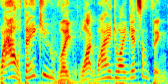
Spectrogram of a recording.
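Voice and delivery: mock squeaky-high voice, thrilled, super excited delight. Retelling getting something from a woman, acting out being super pumped. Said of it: "I was super pumped".

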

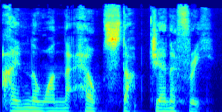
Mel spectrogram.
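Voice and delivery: hushed, whispered voice. A player's character walks up to the knights and speaks to them: hushed tone. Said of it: "in a hushed tone".

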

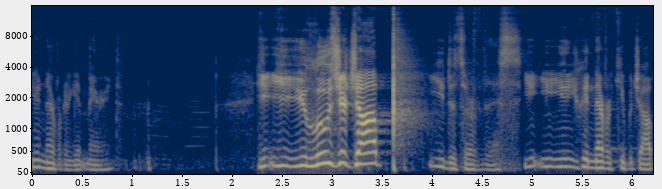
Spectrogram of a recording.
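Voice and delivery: low, half-whispered, taunting tempter's voice. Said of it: "and he'll whisper".

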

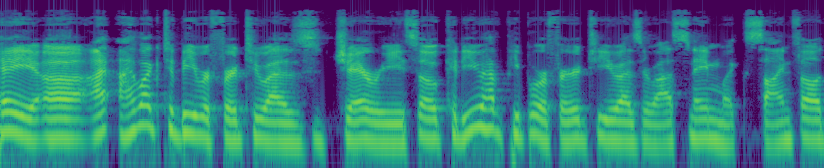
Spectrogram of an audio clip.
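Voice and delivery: normal talking voice

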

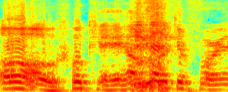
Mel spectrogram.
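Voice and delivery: put-on drunk voice. Retelling a drunk friend asking for his charger: imitating drunk Chandler. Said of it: "he's, like, way drunk".

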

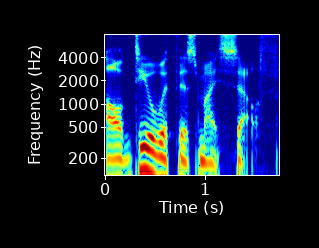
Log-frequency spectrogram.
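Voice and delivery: put-on angry villain voice. Describing an armored, caped figure walking to a doorway, put-on angry Darth Vader voice. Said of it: "in this like angry, almost very Darth Vader-esque voice".

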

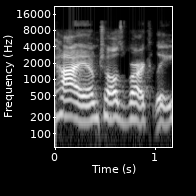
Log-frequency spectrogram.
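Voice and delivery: plain

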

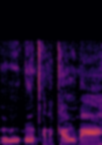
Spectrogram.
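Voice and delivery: put-on high, loud, panicked child screaming.

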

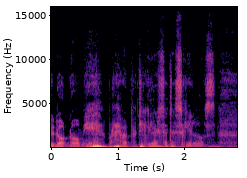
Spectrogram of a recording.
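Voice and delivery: very loud, booming, overly Irish voice. Joking around, doing a Liam Neeson impression. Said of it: "I thought I was doing Liam Neeson".

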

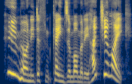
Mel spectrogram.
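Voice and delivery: loud, scornful sneering tone. A woman answering a man's rebuke, sneering. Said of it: "sneered Jean".

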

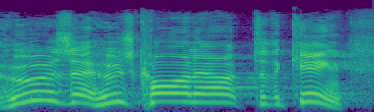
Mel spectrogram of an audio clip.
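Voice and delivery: put-on very high, panicked, alarmed shout. Retelling a sleeping camp's alarm as a guard calls out: imitating a shout. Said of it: "Abner shouts out".

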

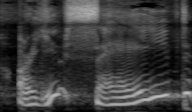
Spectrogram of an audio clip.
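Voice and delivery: put-on Southern accent, swooping tune, saved pulled long. Retelling a man walking up to a smoking hotel worker: southern accent. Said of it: "In like the best Southern accent".

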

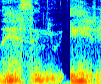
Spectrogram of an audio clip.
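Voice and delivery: imitated whisper. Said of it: "I love how he whispers that".

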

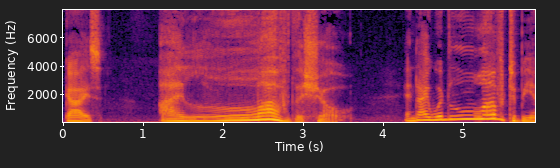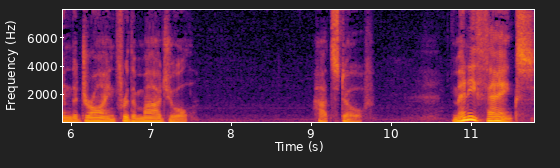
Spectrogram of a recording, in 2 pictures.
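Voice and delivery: theatrical, slow, swooping emotional reading, love drawn out. A host reads out a listener's typed message aloud as a dramatic reading. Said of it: "so I'm going to bring that out because I've been studying acting".

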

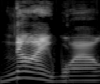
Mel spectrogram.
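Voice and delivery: loud, insistent, stubborn tone. Retelling a friend's brother insisting he can climb the roof: imitating Keegan. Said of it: "That's a very good Keegan impression".

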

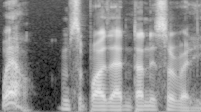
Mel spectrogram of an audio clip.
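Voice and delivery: ordinary talk

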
